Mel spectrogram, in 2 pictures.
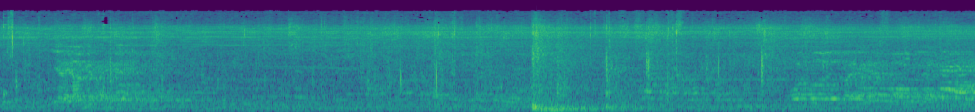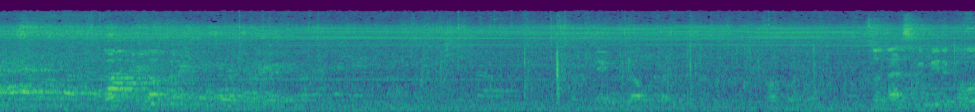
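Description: Indistinct voices echoing in a gymnasium, with scattered footsteps on the hardwood floor and one loud, low thump about five seconds in.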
